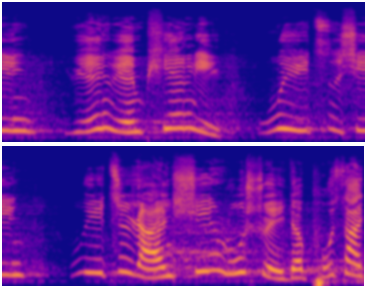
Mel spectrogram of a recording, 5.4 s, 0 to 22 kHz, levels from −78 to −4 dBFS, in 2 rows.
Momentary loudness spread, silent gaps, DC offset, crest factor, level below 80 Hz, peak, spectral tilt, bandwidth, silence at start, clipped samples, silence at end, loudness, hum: 13 LU; none; under 0.1%; 22 dB; -42 dBFS; -4 dBFS; -2.5 dB/octave; 18.5 kHz; 0 s; under 0.1%; 0 s; -25 LUFS; none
